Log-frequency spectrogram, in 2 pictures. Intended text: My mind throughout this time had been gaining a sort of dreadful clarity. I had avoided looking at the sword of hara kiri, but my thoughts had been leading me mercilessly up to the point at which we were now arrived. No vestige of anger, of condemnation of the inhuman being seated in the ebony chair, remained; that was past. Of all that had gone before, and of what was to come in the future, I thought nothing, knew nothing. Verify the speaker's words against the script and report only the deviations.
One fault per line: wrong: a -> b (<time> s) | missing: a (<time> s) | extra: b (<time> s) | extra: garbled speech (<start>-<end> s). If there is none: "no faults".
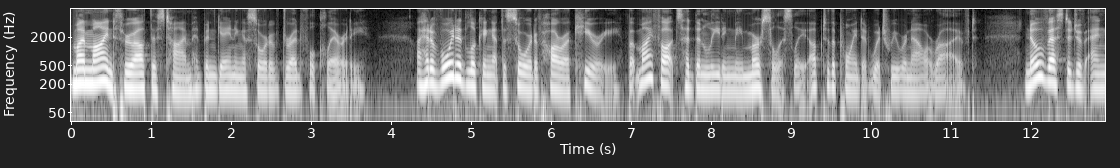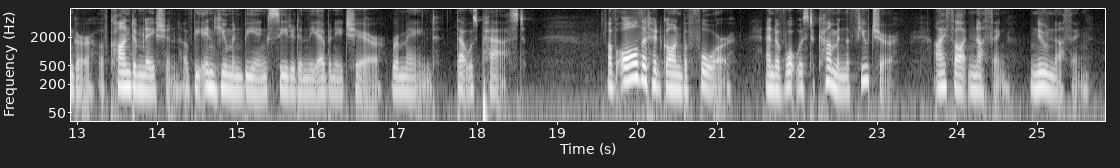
no faults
